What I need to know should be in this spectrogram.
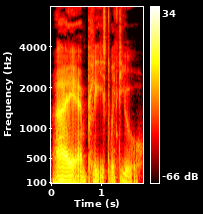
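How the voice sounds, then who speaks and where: Man voicing a grave, commanding storybook beast, very low and rough, husky. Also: slow, no echo, studio quality, heavily acted.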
